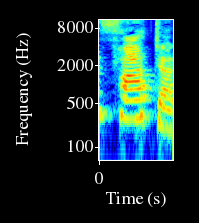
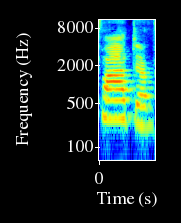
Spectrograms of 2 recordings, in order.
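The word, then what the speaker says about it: Vater: মনে রাখতে পারেন ফাটার, এই যে ফাটার, ফাটার মানে হচ্ছে বাবা। ফাটার মানে বাবা। এই যে ভি, ভির উচ্চারণ কিন্তু ফাও।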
